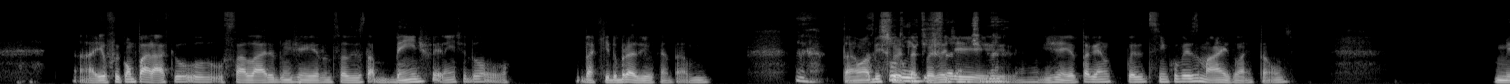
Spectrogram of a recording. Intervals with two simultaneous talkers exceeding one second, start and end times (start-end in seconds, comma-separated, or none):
8.6-10.2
